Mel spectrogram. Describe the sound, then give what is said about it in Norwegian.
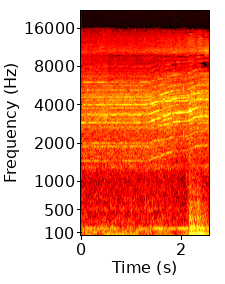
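Steady airplane engine roar fills the cabin with a low hum and whooshing hiss during a landing approach, then a sudden deeper rumble swells near the end as the landing gear is lowered and the wing flaps are extended. “Understellet åpner seg, og landingshjulene felles ned. Og vingeklaffene blir tatt ut.”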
